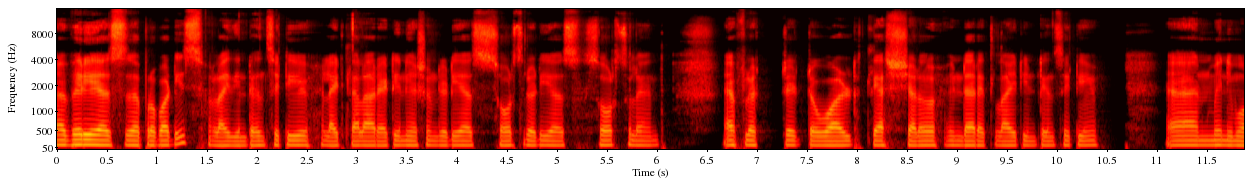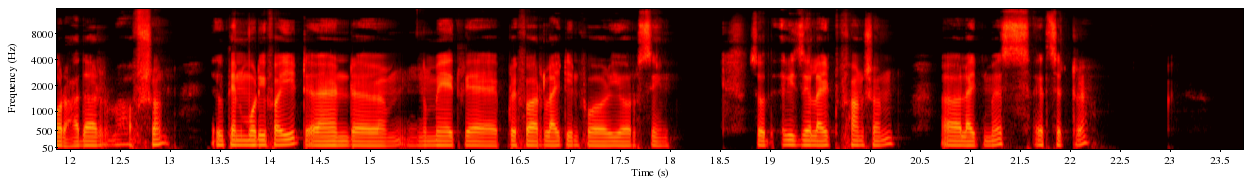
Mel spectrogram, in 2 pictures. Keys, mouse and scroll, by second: 2.5-4.1 scroll down 10, 4.1-5.9 scroll down 2, 5.9-6.5 scroll down 1, 6.5-8.1 scroll down 1, 8.1-9.2 scroll down 1, 9.2-9.9 scroll down 1, 9.9-10.9 scroll down 1, 10.9-11.3 scroll down 1, 12.5-13.1 scroll down 1, 13.1-15.9 scroll down 4, 15.9 scroll down 2, 16.9-17.6 scroll down 1, 17.6-18.3 scroll down 2, 18.3-19.1 scroll down 3, 19.1-19.8 scroll down 2, 19.9-20.4 scroll up 5.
